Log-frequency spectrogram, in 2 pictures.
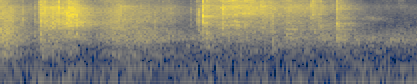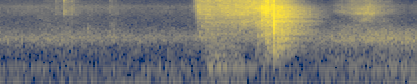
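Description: Steel tape measure being pulled out and let back in: three short rasping runs with sharp clicks, the last and loudest about five seconds in.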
